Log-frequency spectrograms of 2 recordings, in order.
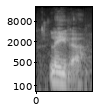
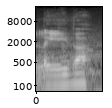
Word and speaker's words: Lieva: Right, this is the new Rexy Mix lever. Now, some people pronounce it lever. It's L E I V A, I think, spelled. But um most of the people on YouTube are pronouncing it as lever.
